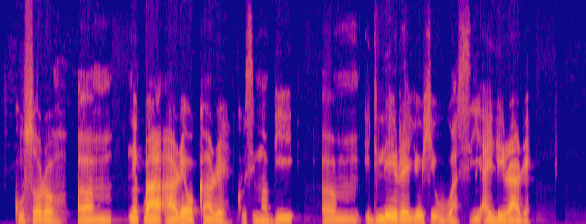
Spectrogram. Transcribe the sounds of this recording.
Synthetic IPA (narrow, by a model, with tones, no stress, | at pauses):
ko˨sɔ˨ɾɔ˨ | m | nĩ˦k͡pa˧a˨ɾɛ˦ɔ˧˨kã˧ɾɛ˨ko˨si˨mã˨˦bi˨˦ | a˦˧mi˨di˨˦le˦i˧˦ɾɛ˨joː˦˨ʃe˧wu˨wa˨si˨˦a̰˦˨i˨le˧˦ɾa˦ɾɛ˨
